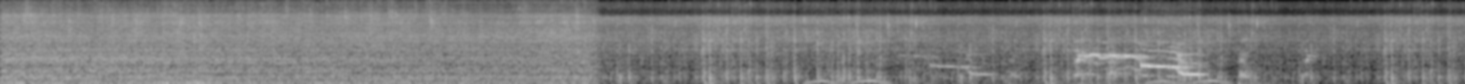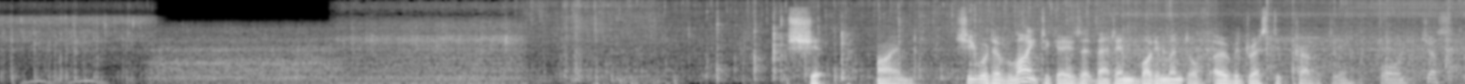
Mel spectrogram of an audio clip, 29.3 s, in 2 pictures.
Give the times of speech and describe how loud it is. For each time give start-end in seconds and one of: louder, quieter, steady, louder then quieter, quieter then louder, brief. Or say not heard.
22.5-29.2 louder then quieter.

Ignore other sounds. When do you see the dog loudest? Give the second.
12 s.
